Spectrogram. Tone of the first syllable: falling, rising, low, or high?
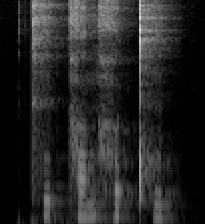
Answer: rising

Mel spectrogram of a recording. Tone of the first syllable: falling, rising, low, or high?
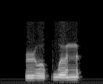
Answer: high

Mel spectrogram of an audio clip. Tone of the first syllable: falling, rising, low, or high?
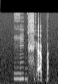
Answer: high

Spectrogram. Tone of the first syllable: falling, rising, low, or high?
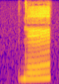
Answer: rising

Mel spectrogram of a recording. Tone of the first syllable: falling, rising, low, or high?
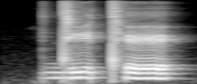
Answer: high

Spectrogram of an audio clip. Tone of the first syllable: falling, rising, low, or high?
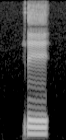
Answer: low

